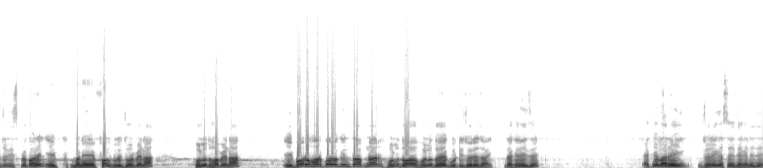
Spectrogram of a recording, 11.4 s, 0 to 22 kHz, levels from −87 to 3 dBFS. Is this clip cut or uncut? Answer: uncut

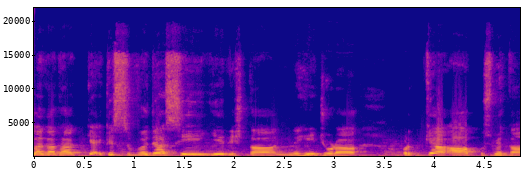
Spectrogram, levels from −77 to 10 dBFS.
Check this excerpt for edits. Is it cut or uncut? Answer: uncut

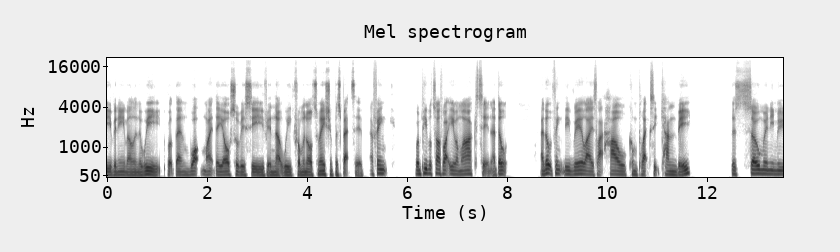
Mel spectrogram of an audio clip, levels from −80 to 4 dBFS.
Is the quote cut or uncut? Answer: cut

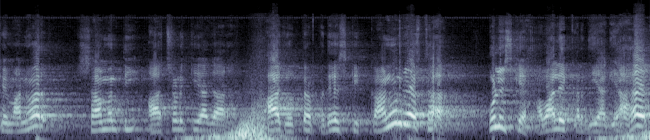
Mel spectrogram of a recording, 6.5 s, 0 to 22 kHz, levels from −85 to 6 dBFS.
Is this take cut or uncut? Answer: cut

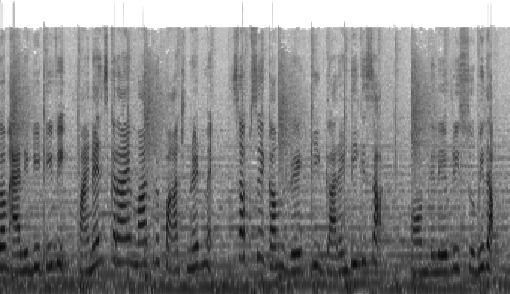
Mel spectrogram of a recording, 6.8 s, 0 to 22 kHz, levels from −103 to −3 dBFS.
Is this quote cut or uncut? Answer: uncut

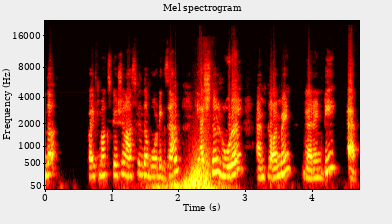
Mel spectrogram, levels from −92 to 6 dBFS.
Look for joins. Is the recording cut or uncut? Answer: cut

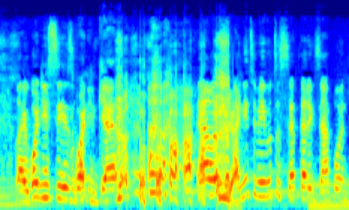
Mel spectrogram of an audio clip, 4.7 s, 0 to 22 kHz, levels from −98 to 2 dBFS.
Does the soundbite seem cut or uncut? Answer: cut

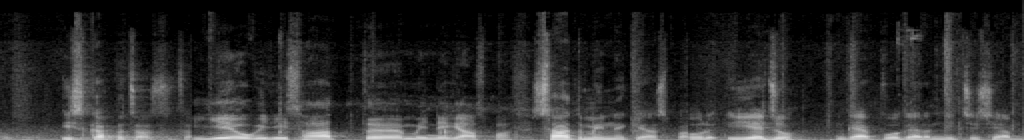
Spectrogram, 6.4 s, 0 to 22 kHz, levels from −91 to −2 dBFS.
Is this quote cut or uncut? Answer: cut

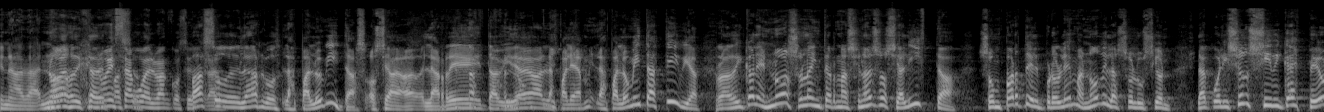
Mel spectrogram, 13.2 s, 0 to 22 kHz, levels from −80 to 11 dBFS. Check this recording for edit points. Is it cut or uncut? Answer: cut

